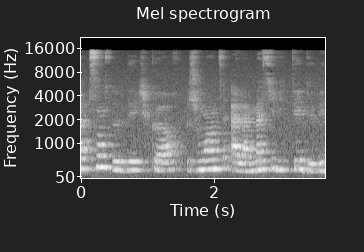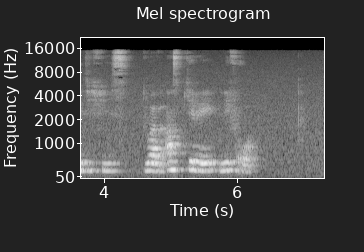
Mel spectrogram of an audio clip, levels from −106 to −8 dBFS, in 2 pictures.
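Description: No technical faults can be heard anywhere in this speech recording.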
